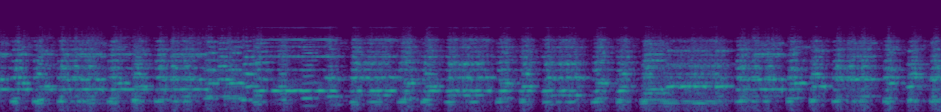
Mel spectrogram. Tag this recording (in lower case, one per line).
music
musical instrument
